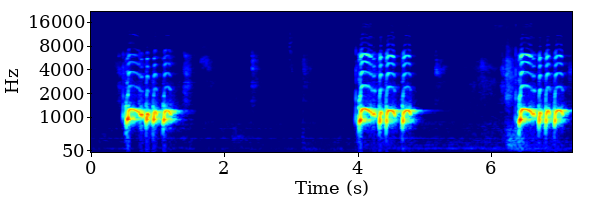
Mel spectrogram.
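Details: Song of a local zebra dove calling its rivals: three matching cooing phrases, each a rapid run of four or five rolling notes, repeated roughly every three and a half seconds in a quiet setting.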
